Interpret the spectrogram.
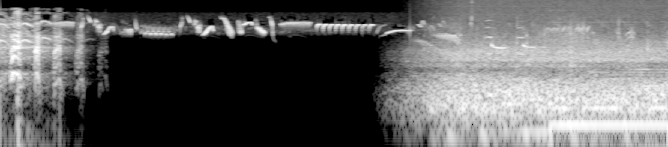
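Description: Birds chirping, short high calls and a quick trill, heard on their own for about three seconds. About four seconds in, a steady background hiss comes in, with a low hum joining it shortly after.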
